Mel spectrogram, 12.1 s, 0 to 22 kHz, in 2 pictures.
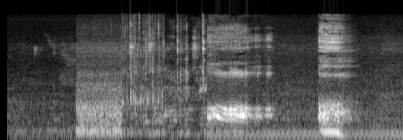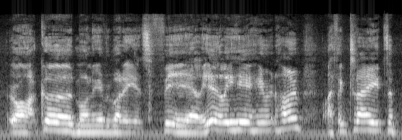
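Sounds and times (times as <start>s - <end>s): water pouring into a mug: 1.8s - 2.8s.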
